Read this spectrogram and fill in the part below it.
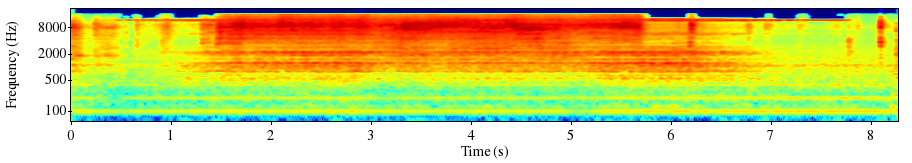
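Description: Sanding a turned wooden piece spinning on a lathe, a steady close rasping rub that swells louder through the middle and eases off toward the end, with no talking.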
